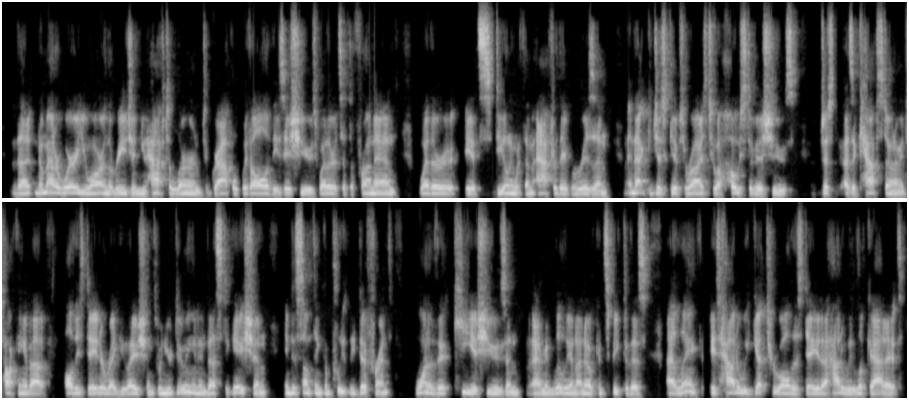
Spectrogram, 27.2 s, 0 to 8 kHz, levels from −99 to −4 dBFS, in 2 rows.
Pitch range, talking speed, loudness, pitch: 100-110 Hz, 215 wpm, -23 LUFS, 105 Hz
